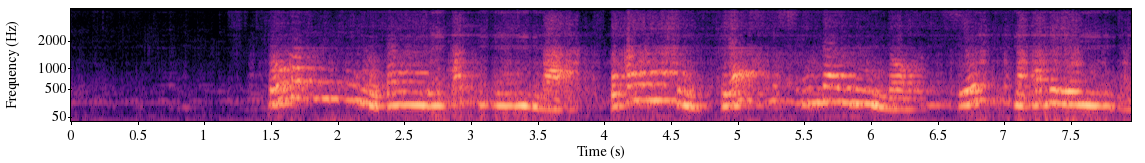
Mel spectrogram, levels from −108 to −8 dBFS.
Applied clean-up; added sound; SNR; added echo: neural separator model SepFormer DNS4.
